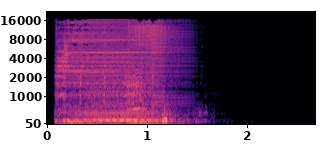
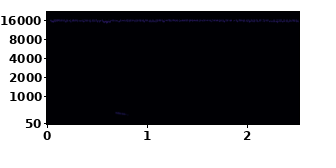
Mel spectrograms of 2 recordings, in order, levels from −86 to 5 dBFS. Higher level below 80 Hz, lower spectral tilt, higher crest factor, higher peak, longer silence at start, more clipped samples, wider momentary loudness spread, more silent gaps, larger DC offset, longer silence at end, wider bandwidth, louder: first, -38 dBFS vs under -90 dBFS; first, -3 dB/octave vs -1 dB/octave; first, 22 dB vs 12 dB; first, -4 dBFS vs -54 dBFS; about the same, 0.1 s vs 0.05 s; neither; first, 14 LU vs 0 LU; neither; neither; first, 1.25 s vs 0 s; about the same, 17 kHz vs 17 kHz; first, -21 LUFS vs -64 LUFS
